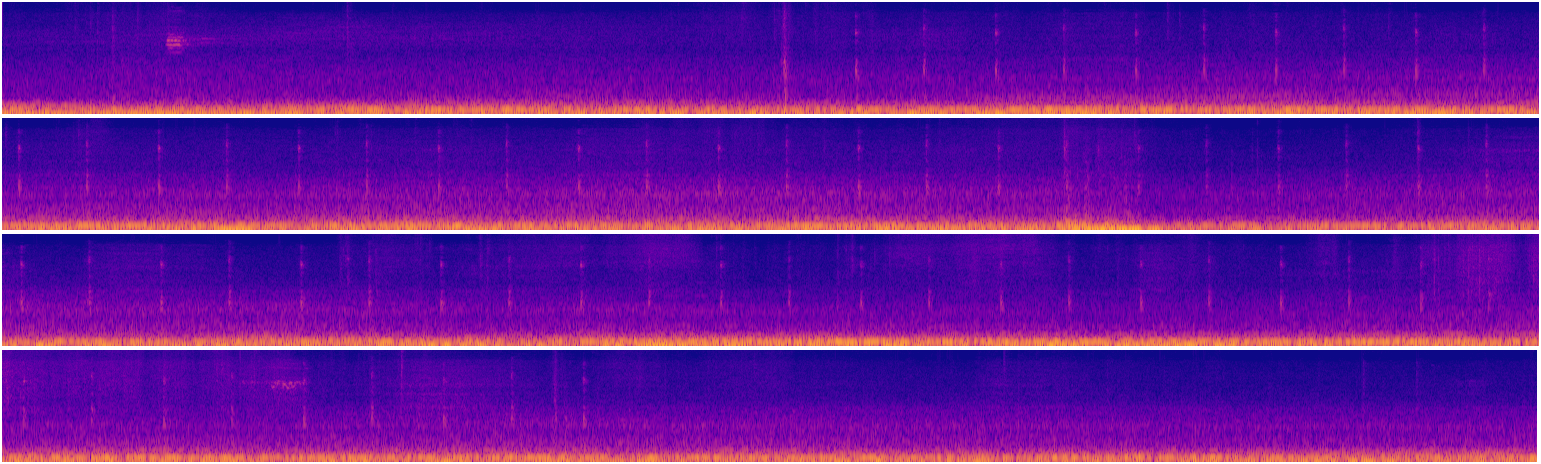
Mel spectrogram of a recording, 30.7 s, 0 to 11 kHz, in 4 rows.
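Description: Cabin sound of a 2022 Kia Cerato being driven: a steady low rumble of engine and tyres on the road, with a brief thump about 13 seconds in.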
